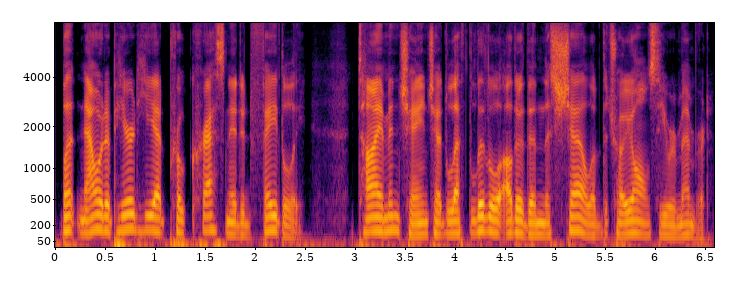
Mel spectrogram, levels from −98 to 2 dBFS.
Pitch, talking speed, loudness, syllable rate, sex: 120 Hz, 210 wpm, -20 LUFS, 6.2 syllables/s, male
